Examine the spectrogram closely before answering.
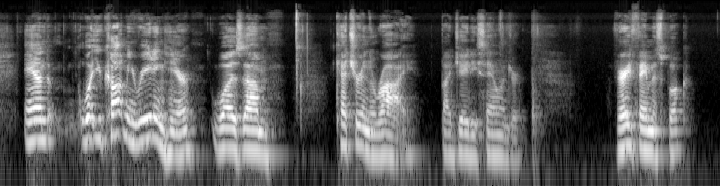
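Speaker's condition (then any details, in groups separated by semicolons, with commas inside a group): No condition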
